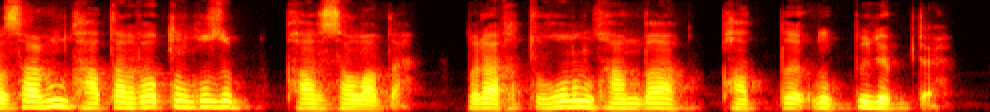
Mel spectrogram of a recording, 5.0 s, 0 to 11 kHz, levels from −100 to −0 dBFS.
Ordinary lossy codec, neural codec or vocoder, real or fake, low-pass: none; autoencoder, 22.05 kHz, a latent of 192 numbers a frame, VITS, trained on one speaker; fake; none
